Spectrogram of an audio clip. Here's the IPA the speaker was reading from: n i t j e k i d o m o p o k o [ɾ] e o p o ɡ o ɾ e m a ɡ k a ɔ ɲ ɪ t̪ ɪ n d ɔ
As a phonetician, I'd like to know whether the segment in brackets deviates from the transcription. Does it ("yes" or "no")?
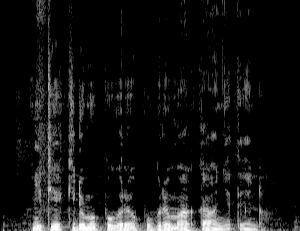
no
